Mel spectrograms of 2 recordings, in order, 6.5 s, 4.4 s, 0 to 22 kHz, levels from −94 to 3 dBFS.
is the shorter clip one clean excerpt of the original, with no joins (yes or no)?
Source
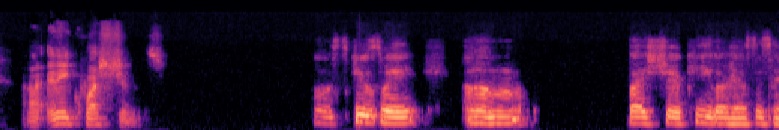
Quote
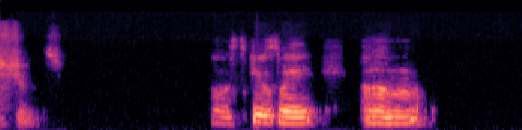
yes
